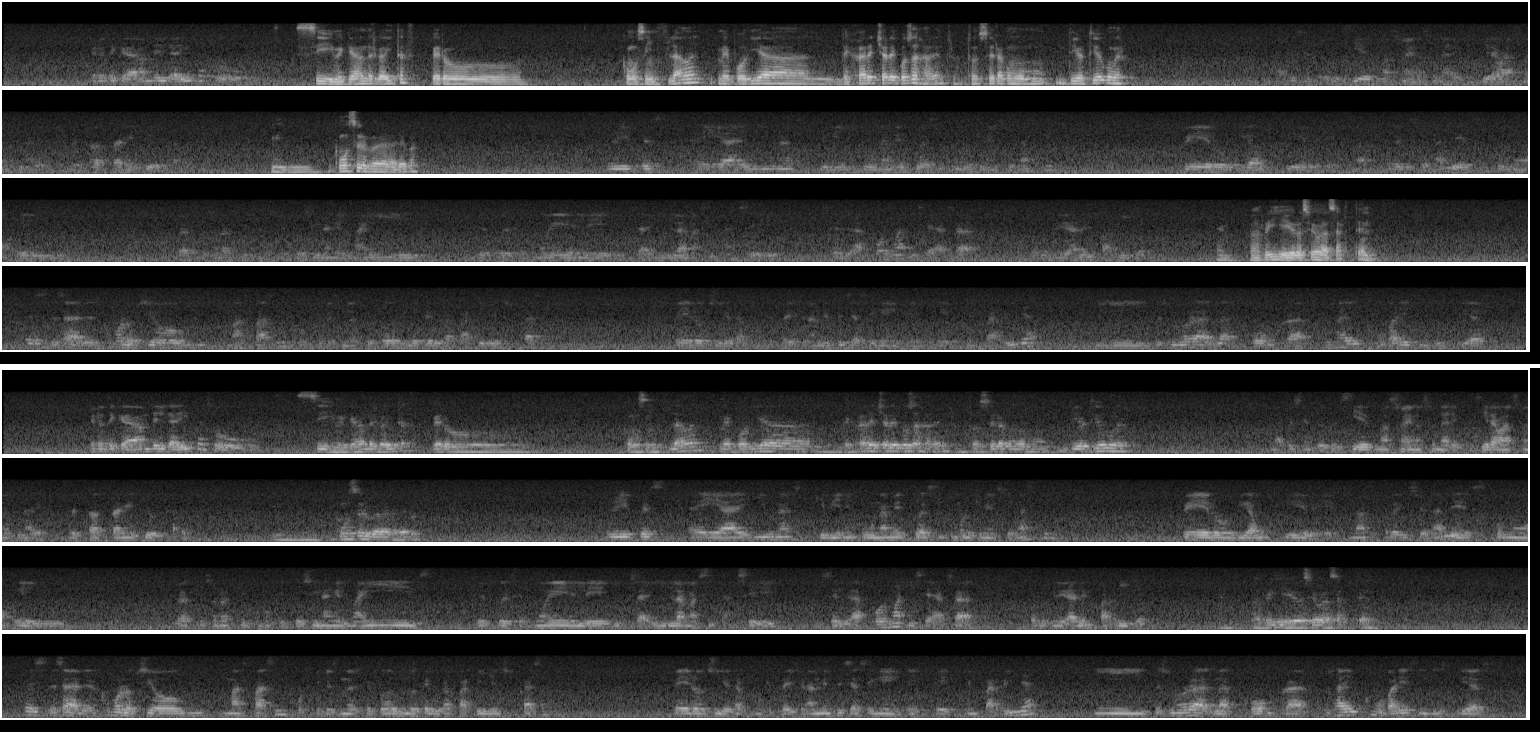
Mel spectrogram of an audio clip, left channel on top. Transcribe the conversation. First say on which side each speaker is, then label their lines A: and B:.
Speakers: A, on the right; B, on the left.
A: ¿Pero te quedaban delgaditas o...?
B: Sí, me quedaban delgaditas, pero como se inflaban, me podían dejar echarle cosas adentro. Entonces era como mu- divertido comer.
A: No, pues entonces sí es más o menos un arepa, sí era más o menos un arepa, no estabas tan equivocado.
B: ¿Y cómo se prepara la arepa?
A: Y pues eh, hay unas que vienen con una mezcla así como lo que mencionaste, pero digamos que eh, más tradicional es como eh, las personas que como que cocinan el maíz, después se muele y pues ahí la masita se, pues, se le da forma y se asa por lo general en parrilla.
B: En parrilla y ahora sí en una sartén.
A: Pues, o sea, es como la opción más fácil porque pues no es que todo el mundo tenga una parrilla en su casa, pero sí, o sea, como que tradicionalmente se hacen en, en, en- en parrilla y pues uno la- las compra, pues hay como varias industrias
